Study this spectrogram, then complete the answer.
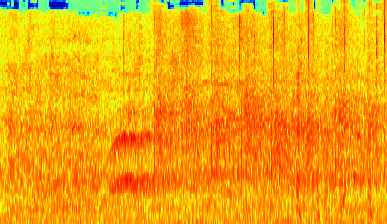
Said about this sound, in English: Somebody always claps at that.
